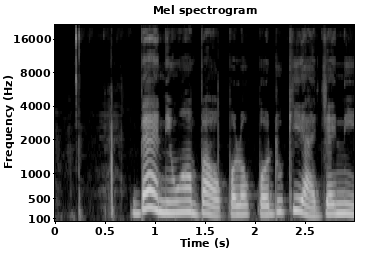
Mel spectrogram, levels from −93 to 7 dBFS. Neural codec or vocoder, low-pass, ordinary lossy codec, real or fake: none; 19.8 kHz; none; real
